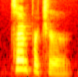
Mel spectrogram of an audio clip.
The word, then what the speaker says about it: temperature: 읽는 경우가 상당히 많지만 이 긴 단어가 여러분 하나의 강세에 모든 게 들어가요. 그리고 짧은 발음이기 때문에 temperature가 아니고요. temperature. 한 박자예요. temperature. 이렇게 발음하시면 됩니다.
